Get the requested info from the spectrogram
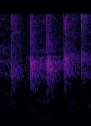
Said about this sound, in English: One person clapping. That's sad.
